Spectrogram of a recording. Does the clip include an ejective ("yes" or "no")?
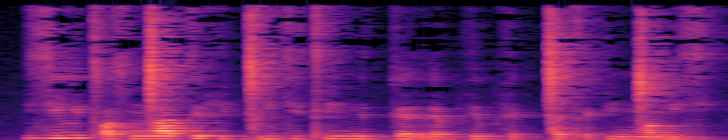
yes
